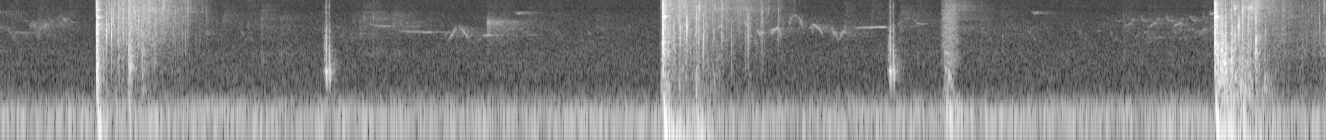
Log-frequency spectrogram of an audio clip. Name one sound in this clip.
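A pickaxe strikes stone with loud, ringing cracks.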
